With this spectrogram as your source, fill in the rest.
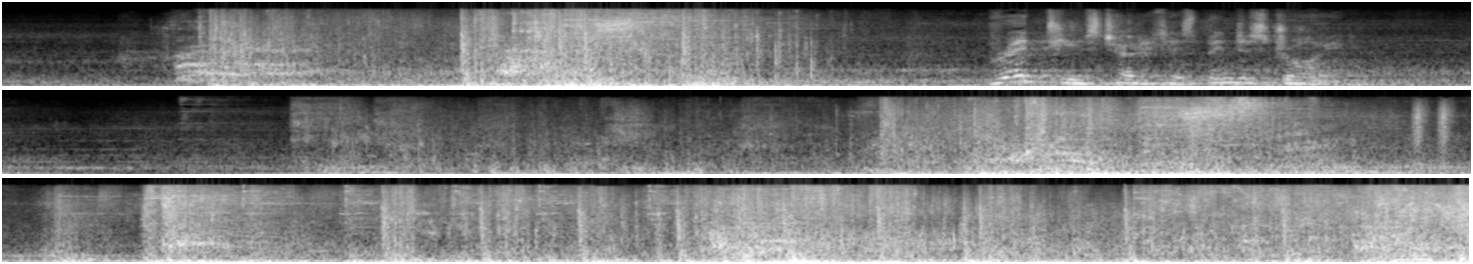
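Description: Spells and attacks crash and whoosh in a game battle.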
